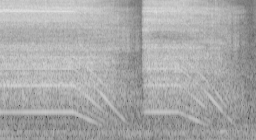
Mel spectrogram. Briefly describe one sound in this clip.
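A power drill whirs into metal.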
